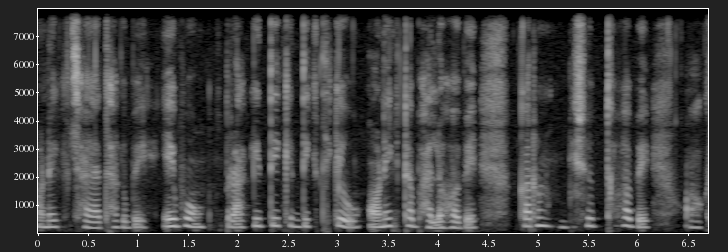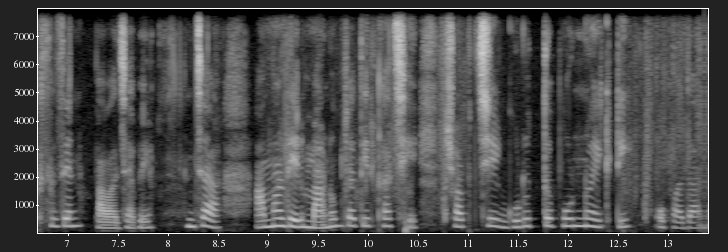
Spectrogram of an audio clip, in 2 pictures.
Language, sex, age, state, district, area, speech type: Bengali, female, 30-45, West Bengal, Purba Medinipur, rural, spontaneous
